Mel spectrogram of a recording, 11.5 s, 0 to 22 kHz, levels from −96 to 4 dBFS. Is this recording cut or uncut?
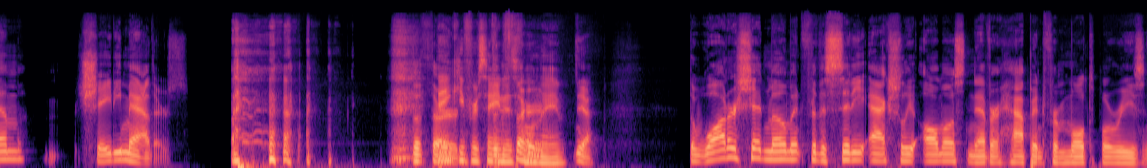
uncut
